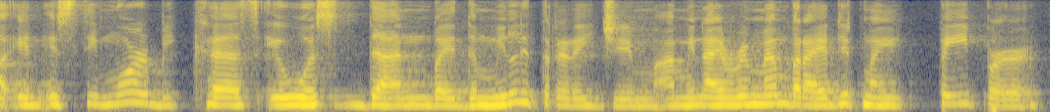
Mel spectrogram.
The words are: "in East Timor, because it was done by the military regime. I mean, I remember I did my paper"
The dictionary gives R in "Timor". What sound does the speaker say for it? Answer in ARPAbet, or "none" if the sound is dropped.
R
